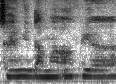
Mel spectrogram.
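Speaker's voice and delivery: put-on elderly grandmother voice. Retelling a possessed girl speaking in another voice: old woman's voice. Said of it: "yang keluar suara nenek-nenek".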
